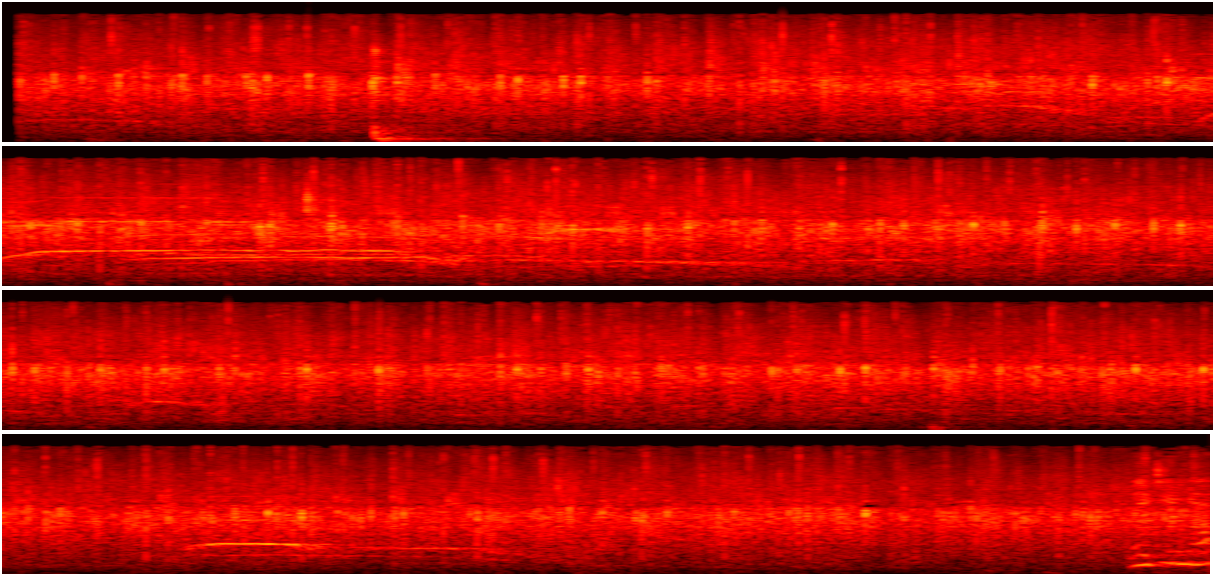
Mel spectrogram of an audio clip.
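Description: Audience applauding steadily, with a few voices heard over the clapping now and then.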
